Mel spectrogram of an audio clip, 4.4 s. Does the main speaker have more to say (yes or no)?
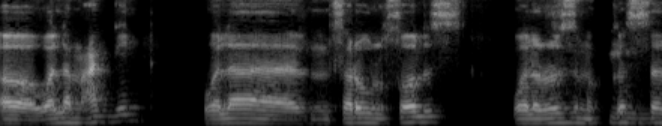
yes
